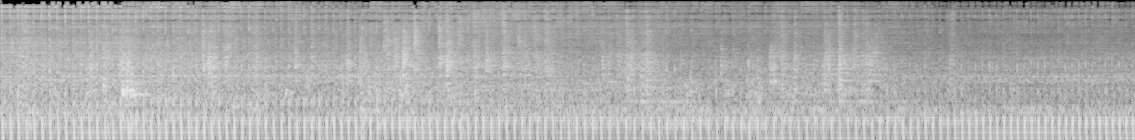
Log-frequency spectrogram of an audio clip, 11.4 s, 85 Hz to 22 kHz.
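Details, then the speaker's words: Western pavement roller, 8 hp Tecumseh single-cylinder engine, after the varnished original carburetor was replaced with a new aftermarket one: steady, even chug at a constant beat with no stumbling or misses; running healthy. "I personally am very pleased with how well that runs."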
